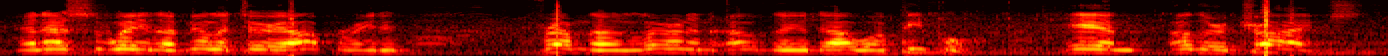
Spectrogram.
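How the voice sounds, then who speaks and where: Over noticeable background noise, a man speaks at a fairly slow pace in a high pitch for a man with monotone, flat intonation. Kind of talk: talk at a pow wow.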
